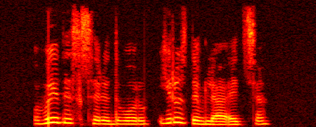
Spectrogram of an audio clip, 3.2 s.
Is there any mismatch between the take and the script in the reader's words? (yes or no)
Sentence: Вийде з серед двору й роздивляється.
no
